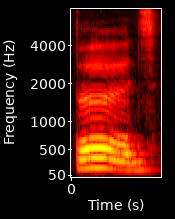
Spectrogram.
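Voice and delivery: mysterious. A narrator's reading. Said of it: "said the frog mysteriously".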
